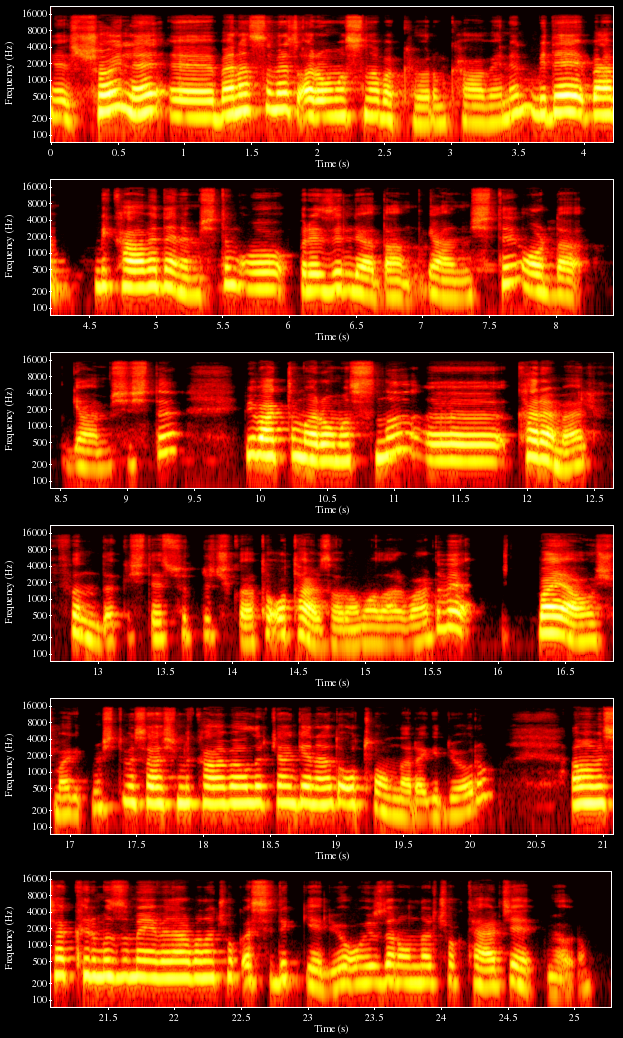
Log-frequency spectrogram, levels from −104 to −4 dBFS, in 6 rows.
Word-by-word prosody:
E, 215 -2 -5
şöyle, 270 - +4 0.2
eee, 210 -1 +3
ben 235 +1 +6
aslında 280 +2 +2
biraz 295 - +1
aromasına 225 0 +2
bakıyorum 170 -4 -7
kahvenin. 180 - -7
Bir 240 - -2
de 265 -2 +8
ben 240 -1 +3 0.2
bir 250 +1 -5
kahve 250 0 +5
denemiştim. 220 +4 -4
O 225 0 -4
Brezilya'dan 205 -6 -3
gelmişti, 170 - -6
orada 195 -7 -2 0.3
gelmiş 185 +2 -10
işte. 320 - -8 0.5
Bir 305 - -1
baktım 290 -1 +5
aromasına, 245 +8 0
eee, 230 -1 +1
karamel, 225 -8 +3 0.2
fındık, 180 -7 -7
işte, 190 -1 -11
sütlü 215 +3 -17
çikolata, 160 -7 -7
o 230 +1 -2
tarz 155 -10 -1
aromalar 150 +1 -7
vardı 170 - -8
ve 305 -1 +1 0.5
bayağı 240 -8 +9
hoşuma 180 -1 -10
gitmişti. 225 - -14
Mesela 275 -1 0
şimdi 270 +1 -3
kahve 270 0 0
alırken 275 0 0
genelde 270 0 0
o 265 -1 0
tonlara 175 - -7
gidiyorum. 170 - -10 0.6
Ama 270 +2 +4
mesela 280 +1 -1
kırmızı 270 -2 -1
meyveler 255 -1 -1
bana 255 0 -2
çok 265 0 -10
asidik 225 +2 -10
geliyor, 180 +1 -9
o 200 +2 -8
yüzden 210 +1 -5
onları 210 0 -6
çok 210 0 -15
tercih 185 +1 -4
etmiyorum. 175 -2 -13
225 Hz, 140 wpm, -22 LUFS, 185-265 Hz, 0.6 s, bayağı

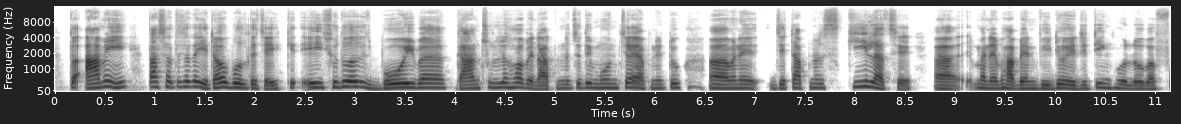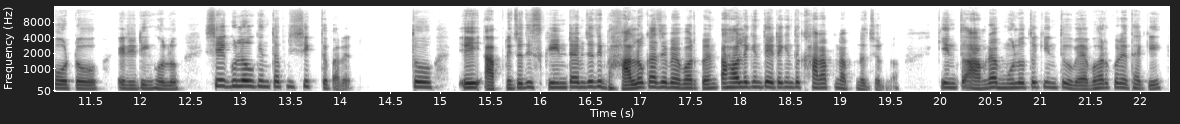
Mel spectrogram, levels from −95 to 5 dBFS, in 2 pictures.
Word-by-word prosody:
তো - - +3 0.2
আমি 220 +5 +4 0.3
তার 215 0 +1
সাথে, 220 -1 -3
সাথে 230 0 +1
এটাও 185 +5 +4
বলতে 170 -2 +1
চাই 140 - +2
কি - - -5 0.2
এই 195 - +3
শুধু 220 0 -1
ওজ 225 - +3 0.2
বই 180 +3 +6
বা 185 - +2 0.3
গান 155 +2 +2
শুনলে 200 0 -2
হবে 195 -5 +1
না। 135 - +1
আপনার 160 +3 -9
যদি 190 +1 0
মন 180 0 -2
চায় 200 - +3
আপনি 165 +1 -10
একটু 180 +2 -3 0.4
আ - - +4 0.2
মানে 165 0 -2 0.3
যেটা 160 +2 -4
আপনার 180 +1 -8
স্কিল 225 +2 -3
আছে, 130 -3 -5 0.3
আ 145 - +3 0.4
মানে 160 -2 +1
ভাবেন 150 0 +3
ভিডিও 150 +3 0
এডিটিং 150 +6 -5
হলো 150 -2 -1
বা 140 - +1
ফটো 160 -2 +1 0.4
এডিটিং 150 0 -4
হলো, 140 -1 -1 0.4
সেগুলোও 250 -1 +4
কিন্তু 230 -1 -3
আপনি 225 0 -10
শিখতে 235 -1 -5
পারেন। - - -10 0.6
তো - - +6 0.5
এই 190 - +8 0.2
আপনি 160 - -7
যদি 190 +3 0
স্ক্রিন 195 0 0
টাইম 210 -1 +2
যদি 230 +1 0 0.2
ভালো 150 +6 +7
কাজে 210 -1 +3
ব্যবহার 175 -2 +2
করেন 165 +2 0
তাহলে 200 +2 +5
কিন্তু 215 0 0
এটা 205 - 0
কিন্তু 205 0 -3
খারাপ 185 0 +1
না 160 - -1
আপনার 130 -5 -9
জন্য। - - -12 0.5
কিন্তু 190 -2 -2
আমরা 165 +7 +1
মূলত 190 +1 -1
কিন্তু 195 -1 -5
ব্যবহার 155 +6 -1
করে 185 -2 -1
থাকি 150 -2 -5
185 Hz, 190 wpm, -22 LUFS, 155-205 Hz, 0.6 s, এই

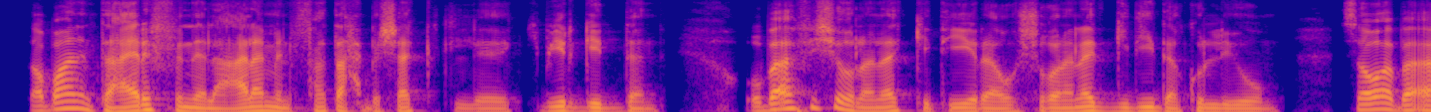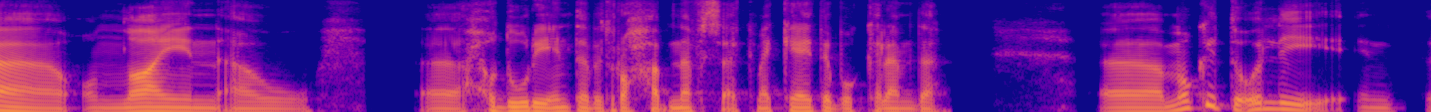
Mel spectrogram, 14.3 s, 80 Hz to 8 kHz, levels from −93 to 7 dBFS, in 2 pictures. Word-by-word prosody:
طبعًا 175 +9 +3
أنت 155 - -3
عارف، 120 +7 +5
إن 110 - +2
العالم 100 +5 +3
انفتح 105 +3 -1
بشكل 90 -2 -3
كبير 115 +5 -2
جدًا. 95 -4 -2 0.4
وبقى 115 +11 +4
في 205 - -3
شُغلانات 110 - +1
كتيرة، 100 -3 -1
وشُغلانات 100 +4 +2
جديدة 105 -2 -1
كل 95 0 -2
يوم، 90 -1 -2 0.3
سواء 155 +3 +4
بقى 110 - +3
Online 100 0 +1
أو 90 -1 -6 0.6
آآ 90 -1 -5
حضوري، 110 0 +1
أنت 105 +1 -2
بتروحها 100 +1 -2
بنفسك، 100 0 -4
مكاتب 100 0 -2
والكلام 90 0 -4
ده. - - -7 0.7
آآ 105 0 -1
مُمكن 180 - -1
تقول - - 0
لي 160 -4 -3
أنت 100 -2 -13
105 Hz, 145 wpm, -24 LUFS, 95-115 Hz, 0.7 s, عارف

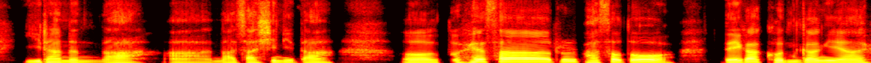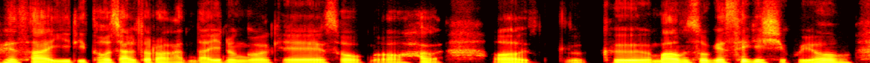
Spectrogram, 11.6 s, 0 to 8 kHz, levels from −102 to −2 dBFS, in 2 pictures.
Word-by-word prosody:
일하는 100 -4 -1
나 90 -1 -2 0.2
아 90 -1 -7
나 90 0 -4
자신이다. 100 -1 -2 0.5
어 120 -2 +1
또 125 - -4
회사를 170 -1 +6
봐서도 145 - +4 0.4
내가 155 +9 +6
건강해야 130 -2 +2
회사 120 -2 -1
일이 100 +2 -3
더 100 0 -3
잘 100 -1 0
돌아간다.' 90 -2 -4
이런 105 0 -3
걸 95 -2 -3
계속 95 0 -3 0.2
어 - - -4
하 - - -6 0.4
어 - - 0 0.3
그 - - -12
그 100 -3 0
마음속에 105 +5 +1
새기시고요. 120 -4 -2
105 Hz, 275 characters per minute, -23 LUFS, 95-130 Hz, 0.5 s, 회사를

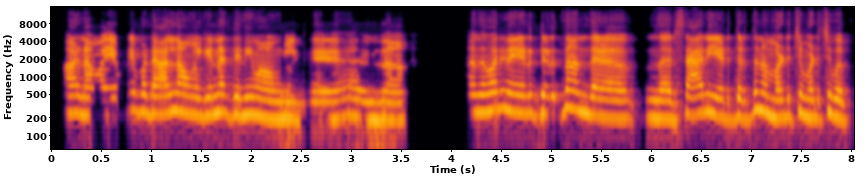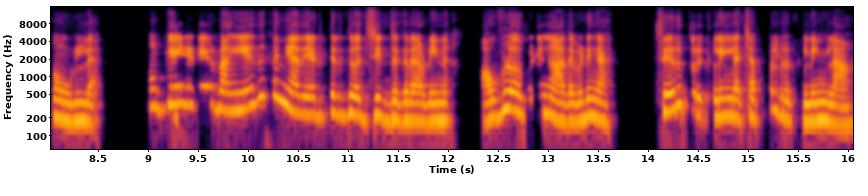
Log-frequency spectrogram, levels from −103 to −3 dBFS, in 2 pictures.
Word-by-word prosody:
அ - - +1 0.2
நம்ம 220 0 0 0.2
எப்படிப்பட்ட 255 +1 -1
ஆளுன்னு 260 0 +4
அவங்களுக்கு 225 -2 +1
என்ன 250 - +5
தெரியுமா 225 -1 0
அவங்களுக்கு. 190 -1 -2 0.4
அதுதான் 185 -2 -1 0.7
அந்த 250 0 -2
மாரி 275 +2 +1
நான் 255 -2 +5
எடுத்தெடுத்து 235 +2 -2
அந்த. 240 -3 +1 0.5
இந்த 200 -1 -1 0.2
சாரி 240 +3 +4
எடுத்தெடுத்து 205 +6 -3
நான் 220 -5 0
மடிச்சு 210 +5 -1
மடிச்சு 205 +4 -2
வெப்போம் 195 +1 -3
உள்ள. 180 0 -1 0.6
உ - - -4 0.2
கேட்டுகிட்டே 345 0 +3
இருப்பாங்க. 280 -5 +1
"எதுக்கு 460 +5 -4
நீ - - +3
அத 235 - -1
எடுத்து 225 +3 -2
எடுத்து 230 +1 0
வச்சிட்டுருக்கற?" 185 -2 -1
அப்படின்னு 175 +1 0 0.4
அவ்ளோ 270 +9 +1 0.2
விடுங்க. 235 +1 -4
அத 175 - 0
விடுங்க. 200 0 +1 0.6
செருப்பு 300 +7 +1
இருக்கு 220 - -5
இல்லங்களா? 210 0 +2
செப்பல் 215 +6 -4
இருக்கு 190 -1 -6
இல்லங்களா? 175 -3 +1
220 Hz, 155 wpm, -22 LUFS, 190-255 Hz, 0.7 s, என்ன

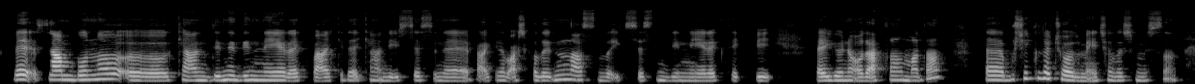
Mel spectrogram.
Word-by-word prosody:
Ve 225 +1 +4
sen 215 -1 +6
bunu, 235 +4 +3
uuu, 180 -1 +2
kendini 190 +1 +1
dinleyerek 195 -4 +1
belki 170 +4 0
de - - -3
kendi 185 -3 -4
iç 170 +1 -5
sesini 175 -2 -5
belki 185 +4 -4
de 190 - -3
başkalarının 190 +4 -1
da - - +3
aslında 200 -4 -3
iç - - -12
sesini 180 +1 -7
dinleyerek 175 0 -3
tek 175 - -11
bir, 355 -1 -1 0.4
eee, 180 - +5
yöne 190 0 +2
odaklanmadan, 185 - +1 0.4
ııı, 205 -1 +3
bu - - -5
şekilde 275 +3 0
çözmeye 190 -9 +1
çalışmışsın. 185 +1 -7
190 Hz, 145 wpm, -25 LUFS, 175-205 Hz, 0.4 s, sen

